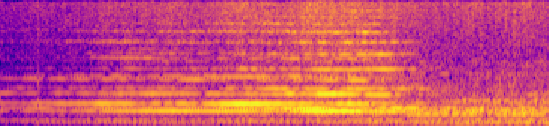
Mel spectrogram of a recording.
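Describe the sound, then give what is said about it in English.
A train horn sounds in one long, sustained blast with steady harmonic tones that swell slightly midway, over a low rumble of the passing train. No one speaks. “Well, I, I, if you've missed hearing a train whistle, here it comes again.”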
